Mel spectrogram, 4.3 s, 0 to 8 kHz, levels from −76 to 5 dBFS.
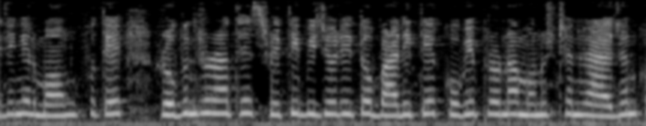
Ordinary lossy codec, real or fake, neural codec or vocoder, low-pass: none; fake; codec, 16 kHz, 16 kbps, FreqCodec, larger model; none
